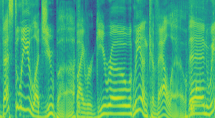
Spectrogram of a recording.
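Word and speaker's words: Vesti la giubba: The song that plays as Banana Joe points to Gumball and Darwin is the Vesti La Gubita, pronounced Vestali La Juba, by Ruggiero Leoncavallo.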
